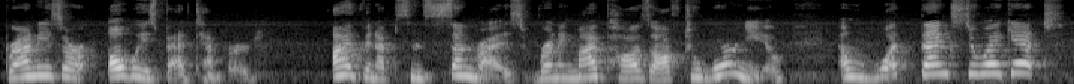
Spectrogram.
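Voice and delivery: loud, high aggrieved rant; offended rat's complaint; bristling anger. A narrator's reading. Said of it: "bristling with anger".

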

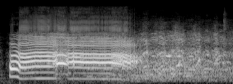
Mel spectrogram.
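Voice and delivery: high, loud squawk like a muffled voice on the phone; imitating Kenny's unintelligible yell down the line; garbled phone shriek. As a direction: screech out a wordless phone noise. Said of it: "as close as I can get to what I heard coming out of the phone".

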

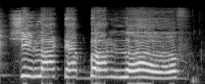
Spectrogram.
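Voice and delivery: squeaky high put-on voice; high cartoonish cooing over the butter; playful falsetto, loud and silly.

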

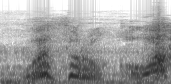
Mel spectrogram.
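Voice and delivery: villain's high cackle; evil laugh. Acted. Pirate chief's evil laugh. (ضحكة شريرة)

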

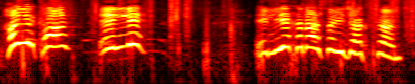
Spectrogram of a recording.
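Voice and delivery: high loud call, then slow. Real, not acted. Calling out to counting son.

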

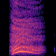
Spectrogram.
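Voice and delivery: high, voiced gasp; shocked gasp. Shocked reaction voice line.

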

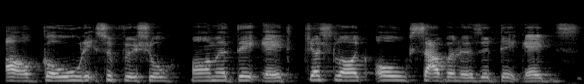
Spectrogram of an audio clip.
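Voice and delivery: hammed-up slow despair; mock lament. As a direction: wail the admission deliberately. [name] laments his fate.

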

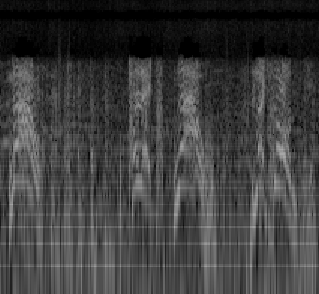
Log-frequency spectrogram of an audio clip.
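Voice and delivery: urgent cox's yell; shouting. Real, not acted. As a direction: yell the crew into a push. Cox calls the crew's push.

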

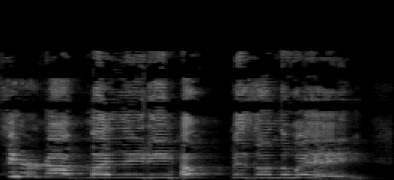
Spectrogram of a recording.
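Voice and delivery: high, ringing knight's call; heroic call. A narrator's reading. Knight calling to damsel in tower, heroic shout. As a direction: call out grandly to the rescue.

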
